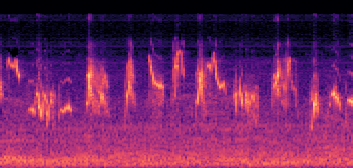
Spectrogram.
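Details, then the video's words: Murai batu, the white-rumped shama, in ngeriwik song: dense, rapid chattering of high scratchy chirps and short twittering notes, tumbling almost without pause. "suara kicauan burung murai batu pastol ngeriwik - white-rumped shama"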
